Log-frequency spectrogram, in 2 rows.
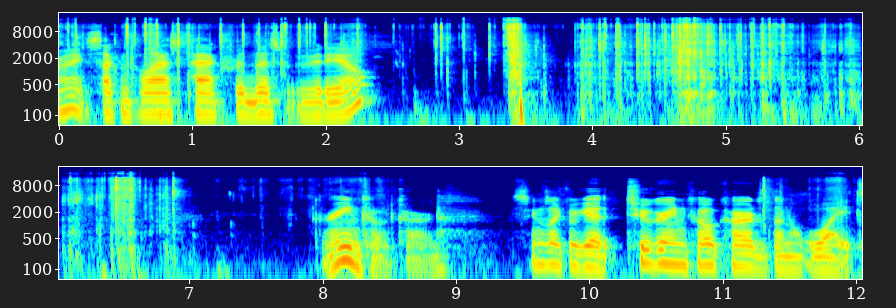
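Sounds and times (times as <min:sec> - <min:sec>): foil wrapper ripping: 0:00.0 - 0:07.0
foil crinkling: 0:00.0 - 0:07.9.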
